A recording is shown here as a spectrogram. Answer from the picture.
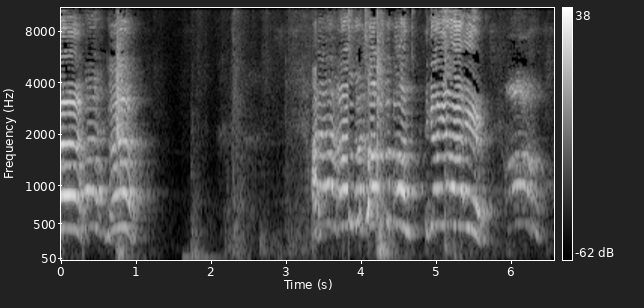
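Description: A child's high-pitched voice shouting or chanting without clear words, in two stretches: a short one at the start and a longer one from about three seconds in until near the end, with a quiet gap between.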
